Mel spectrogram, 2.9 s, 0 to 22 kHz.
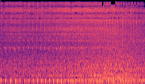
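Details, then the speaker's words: Long-abandoned 1948 Studebaker Champion flathead six, first start, at least one dead cylinder: uneven idle with soft regular puffs about three or four a second, settling smoother; puffing out of the carburetor, owner suspects an intake valve. "It might be an intake valve, actually. You can hear it puffing out of the carburetor."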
